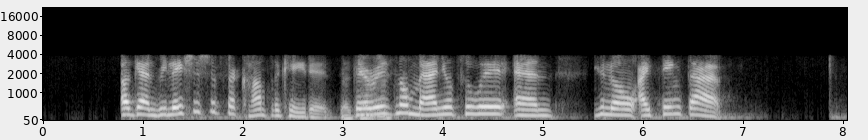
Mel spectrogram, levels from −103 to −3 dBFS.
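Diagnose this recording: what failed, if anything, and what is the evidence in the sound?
The codec stage is at fault: the speech went through G.729 coding for its full length. Nothing above 3.8 kHz survives, and the speech is plainly rough and synthetic, rebuilt from a vocal tract filter, pitch predictor and sparse pulses, which fits an 8 kbit/s stream.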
